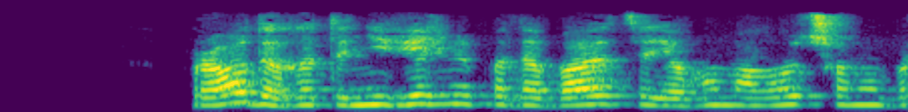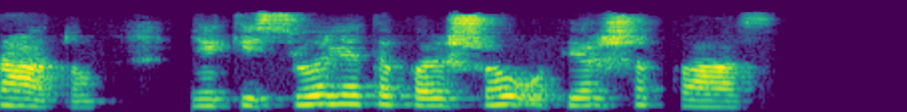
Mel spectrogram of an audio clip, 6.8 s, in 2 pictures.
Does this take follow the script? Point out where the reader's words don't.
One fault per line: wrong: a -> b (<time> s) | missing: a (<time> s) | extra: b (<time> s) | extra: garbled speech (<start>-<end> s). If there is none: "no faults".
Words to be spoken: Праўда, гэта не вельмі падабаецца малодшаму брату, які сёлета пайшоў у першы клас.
extra: яго (2.5 s)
